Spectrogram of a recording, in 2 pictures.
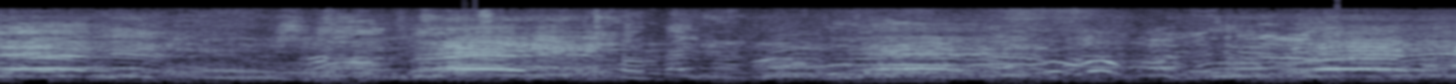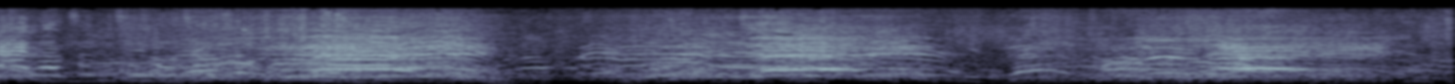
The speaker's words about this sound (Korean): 문재인 멋있다! 문재인 전 대표가 움직일 수 없을 정도로 많은 시민들이 지금 몰려들었습니다. 문재인! 문재인!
